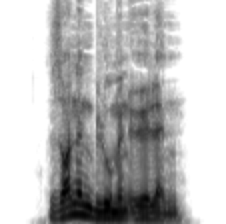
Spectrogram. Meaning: dative plural of Sonnenblumenöl
- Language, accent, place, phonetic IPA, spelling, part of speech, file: German, Germany, Berlin, [ˈzɔnənbluːmənˌʔøːlən], Sonnenblumenölen, noun, De-Sonnenblumenölen.ogg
